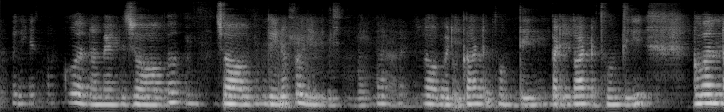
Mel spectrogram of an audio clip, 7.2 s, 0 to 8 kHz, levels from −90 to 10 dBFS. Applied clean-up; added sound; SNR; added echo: neural mask model DeepFilterNet 3.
